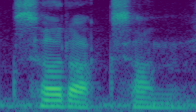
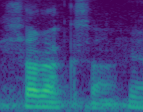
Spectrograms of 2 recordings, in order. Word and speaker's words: Seoraksan: Seoraksan. – Seoraksan.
